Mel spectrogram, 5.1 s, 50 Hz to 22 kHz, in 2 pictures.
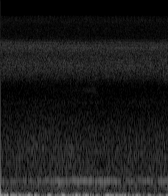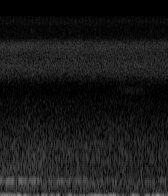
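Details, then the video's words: Constant high, hissing drone of summer cicadas along residential streets of Nisshin, Aichi Prefecture, Japan, 1 PM, 28 July 2021, with a low steady hum and muffled traffic-like rumble underneath. "Summer Cicadas Sounds"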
